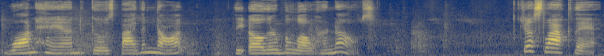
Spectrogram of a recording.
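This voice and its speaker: Here a woman of medium pitch takes things slowly, with slight background noise. She's roleplaying a kind young bard in audio form, patiently teaching the listener in a folksy, encouraging manner.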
